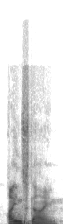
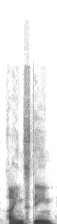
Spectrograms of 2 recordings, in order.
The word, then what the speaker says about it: Einstein: is as smart as einstein now it can be einstein einstein depending if you're english british english they say einstein and german is pronounced einstein so uh i prefer the the german version pedro is as smart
